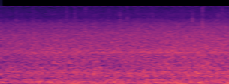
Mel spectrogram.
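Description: Steady background noise, an even hiss with a low hum underneath, with no speech.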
